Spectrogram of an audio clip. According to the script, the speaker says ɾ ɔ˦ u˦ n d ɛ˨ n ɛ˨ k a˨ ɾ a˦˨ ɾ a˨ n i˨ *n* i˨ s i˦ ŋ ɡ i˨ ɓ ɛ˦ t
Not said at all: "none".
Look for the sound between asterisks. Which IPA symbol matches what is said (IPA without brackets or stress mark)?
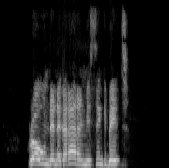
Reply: m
